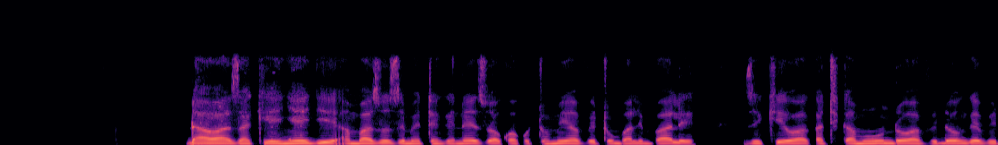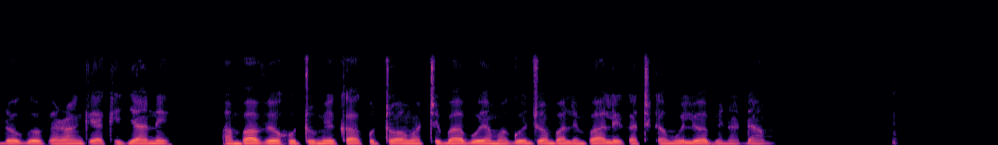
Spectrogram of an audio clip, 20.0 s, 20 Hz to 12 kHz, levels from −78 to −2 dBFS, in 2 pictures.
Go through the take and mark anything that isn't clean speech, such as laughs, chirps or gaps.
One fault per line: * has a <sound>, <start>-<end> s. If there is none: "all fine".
all fine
